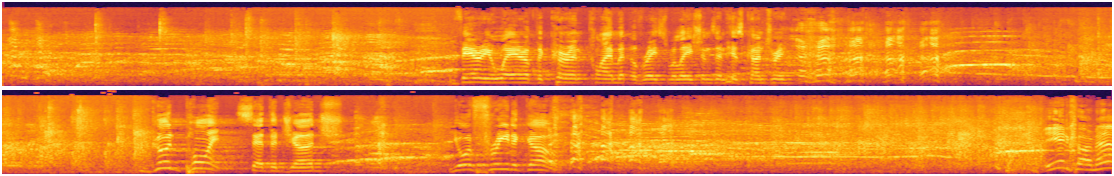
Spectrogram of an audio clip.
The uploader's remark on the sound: Recorded at the Nerdmelt Theater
